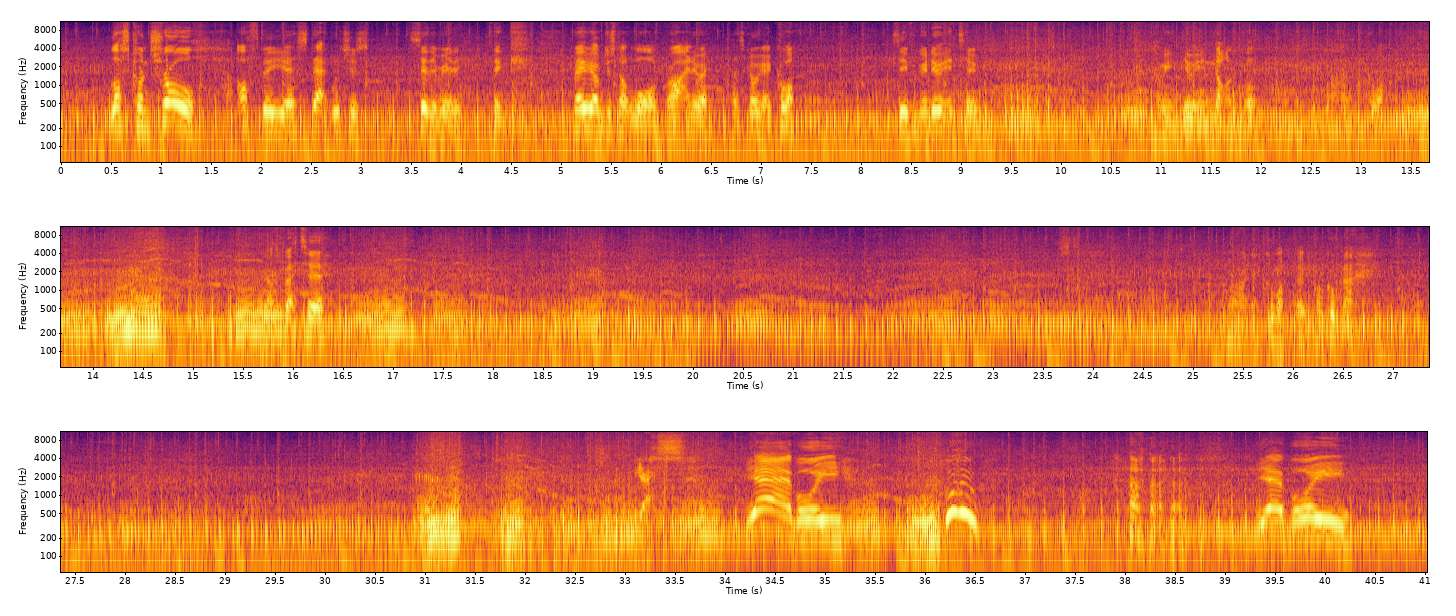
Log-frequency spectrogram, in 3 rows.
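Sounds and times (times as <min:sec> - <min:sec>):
motorcycle engine revving: 0:00.0 - 0:41.0
rider laughing: 0:30.0 - 0:39.5.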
